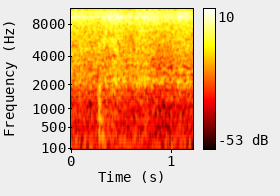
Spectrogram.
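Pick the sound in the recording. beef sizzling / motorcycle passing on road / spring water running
beef sizzling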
